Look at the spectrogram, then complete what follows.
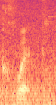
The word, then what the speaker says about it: clique: It's pronounced click.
